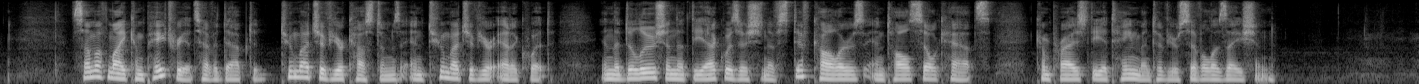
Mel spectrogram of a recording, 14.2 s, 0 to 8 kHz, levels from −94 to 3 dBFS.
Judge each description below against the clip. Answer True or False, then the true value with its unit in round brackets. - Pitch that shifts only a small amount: True (2.2 semitones)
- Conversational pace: True (150 wpm)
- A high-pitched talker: False (115 Hz)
